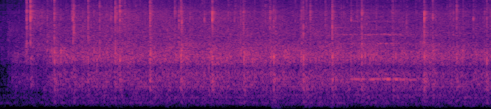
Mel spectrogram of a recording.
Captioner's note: audience applauding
